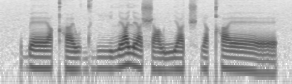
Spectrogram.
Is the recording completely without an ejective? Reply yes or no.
yes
